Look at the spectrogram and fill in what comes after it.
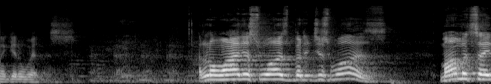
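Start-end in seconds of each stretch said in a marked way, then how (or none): none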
